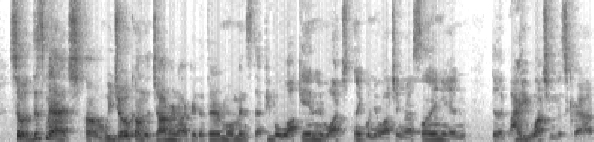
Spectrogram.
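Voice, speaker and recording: Speaking at a fairly quick pace, a man with an American accent has fairly high pitch and ordinary pitch variation. It is a normal speaking voice. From Massachusetts. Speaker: wrestling podcaster. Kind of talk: casual watchalong chat.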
